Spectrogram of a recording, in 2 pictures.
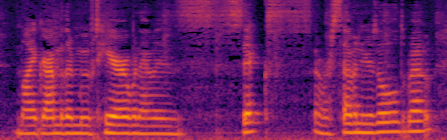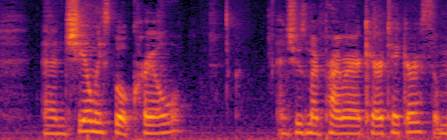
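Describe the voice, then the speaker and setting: A woman's fairly low, somewhat breathy voice in a Canadian accent, at a moderate pace with monotone, flat intonation. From Canada. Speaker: interviewee. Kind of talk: interview testimony.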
